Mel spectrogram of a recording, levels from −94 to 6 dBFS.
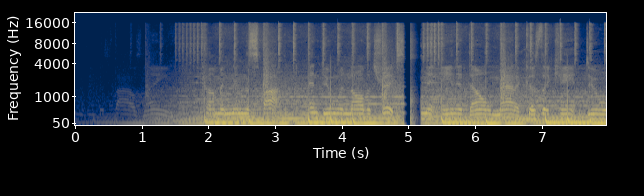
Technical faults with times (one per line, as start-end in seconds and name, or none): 0.00-2.16 truncation distortion on a fade
4.93-5.21 long network dropout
